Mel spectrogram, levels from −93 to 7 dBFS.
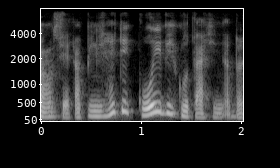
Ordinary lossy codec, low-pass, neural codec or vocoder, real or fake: none; 7.2 kHz; autoencoder, 22.05 kHz, a latent of 192 numbers a frame, VITS, trained on one speaker; fake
